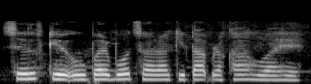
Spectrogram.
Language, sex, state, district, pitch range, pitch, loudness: Hindi, female, Arunachal Pradesh, Papum Pare, 220-230 Hz, 225 Hz, -15 LUFS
